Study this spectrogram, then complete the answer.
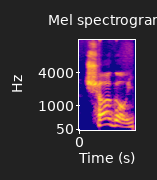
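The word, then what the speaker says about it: ChuGL: Chuggle. Yeah. Doesn't it sound nice? It rhymes with juggle. Yeah. And it it also sounds like chuckle.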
